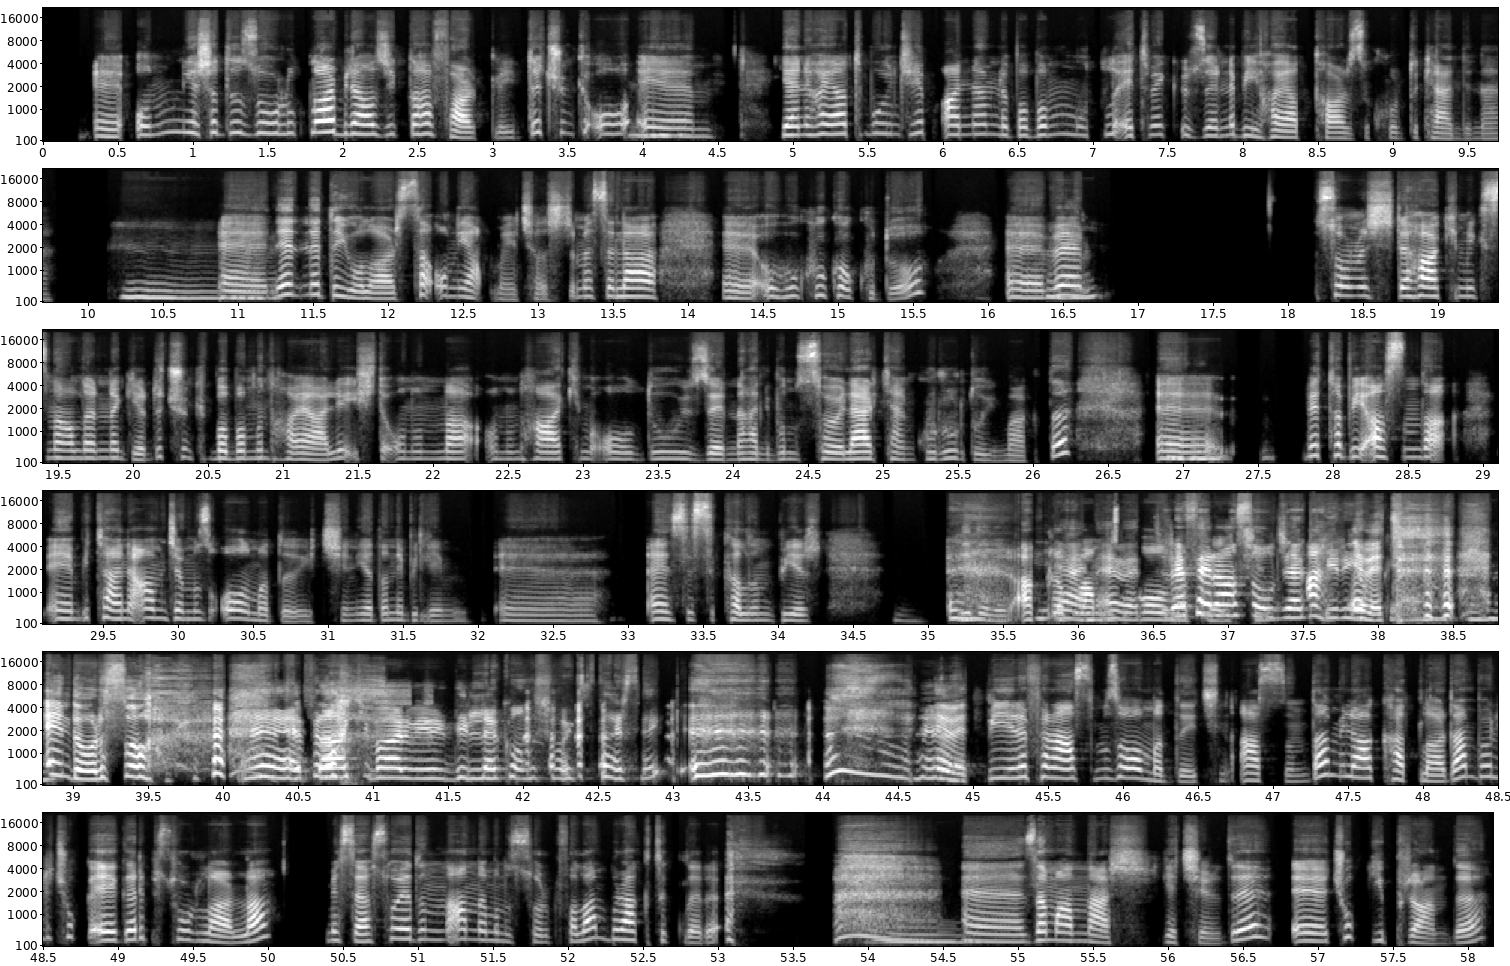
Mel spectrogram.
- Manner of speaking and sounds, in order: other background noise; chuckle; laughing while speaking: "hah, evet, en doğrusu o, referans"; chuckle; laugh; chuckle; chuckle
- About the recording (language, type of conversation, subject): Turkish, podcast, Ailenin kariyer seçimin üzerinde kurduğu baskıyı nasıl anlatırsın?
- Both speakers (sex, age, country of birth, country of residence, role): female, 30-34, Turkey, Germany, guest; female, 30-34, Turkey, Portugal, host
